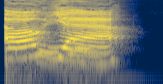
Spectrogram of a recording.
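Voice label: UK female, Enthusiastic, DJ vocals; Oh yeah; beanstalk audio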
